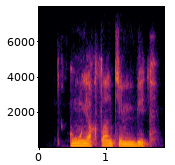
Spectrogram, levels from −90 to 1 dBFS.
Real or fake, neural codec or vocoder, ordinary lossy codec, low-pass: real; none; Opus, 16 kbps; 7.2 kHz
